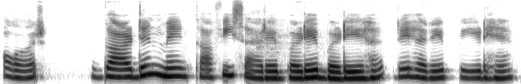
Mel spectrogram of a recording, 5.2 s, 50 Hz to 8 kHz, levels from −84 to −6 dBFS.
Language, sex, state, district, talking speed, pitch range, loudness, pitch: Hindi, female, Arunachal Pradesh, Lower Dibang Valley, 125 wpm, 200-240 Hz, -16 LUFS, 220 Hz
